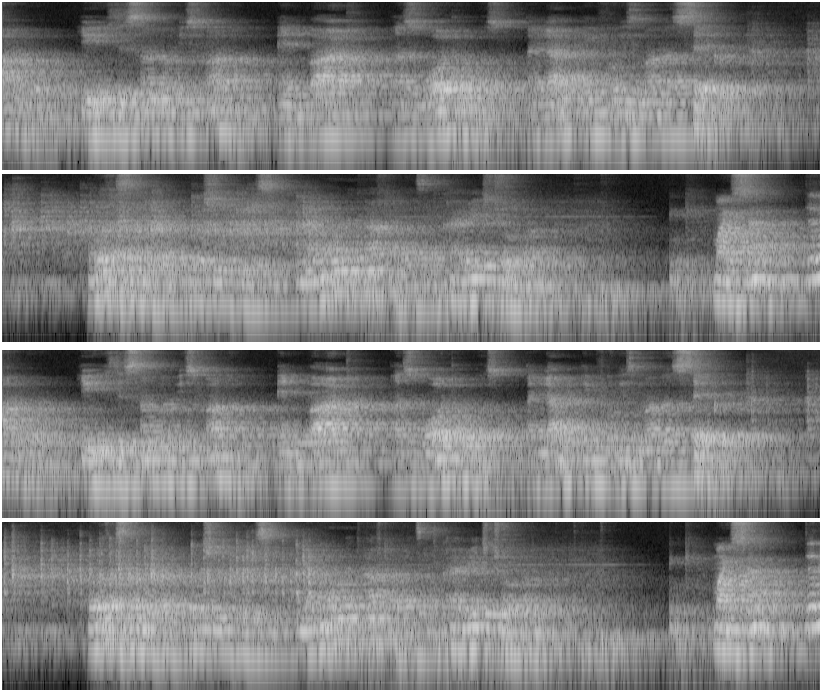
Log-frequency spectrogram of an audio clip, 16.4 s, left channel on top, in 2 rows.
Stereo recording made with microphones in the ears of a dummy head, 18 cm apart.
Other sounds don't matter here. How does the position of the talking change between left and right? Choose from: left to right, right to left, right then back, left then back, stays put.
stays put.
